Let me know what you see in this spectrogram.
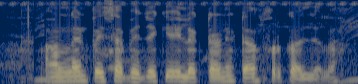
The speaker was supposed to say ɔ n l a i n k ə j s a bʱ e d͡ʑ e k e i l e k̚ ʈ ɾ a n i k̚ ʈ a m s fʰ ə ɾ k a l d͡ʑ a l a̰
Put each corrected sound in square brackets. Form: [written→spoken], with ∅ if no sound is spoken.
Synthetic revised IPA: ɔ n l a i n [k→p] ə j s a bʱ e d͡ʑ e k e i l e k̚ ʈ ɾ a n i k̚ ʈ a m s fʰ ə ɾ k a l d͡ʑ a l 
